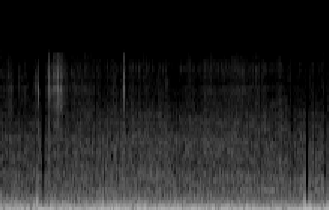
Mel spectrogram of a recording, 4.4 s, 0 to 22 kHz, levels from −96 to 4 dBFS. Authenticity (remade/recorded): remade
